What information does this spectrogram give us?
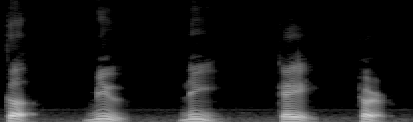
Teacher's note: mu is the loudest with the higher pitch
